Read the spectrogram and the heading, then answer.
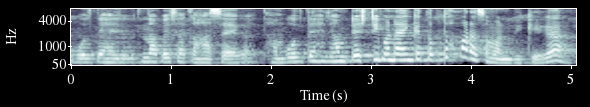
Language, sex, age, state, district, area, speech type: Hindi, female, 30-45, Bihar, Samastipur, rural, spontaneous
